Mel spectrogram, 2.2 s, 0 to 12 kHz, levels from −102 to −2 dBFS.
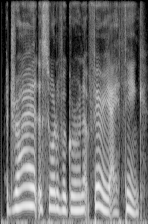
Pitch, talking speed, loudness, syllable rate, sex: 225 Hz, 295 wpm, -15 LUFS, 5.9 syllables/s, female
